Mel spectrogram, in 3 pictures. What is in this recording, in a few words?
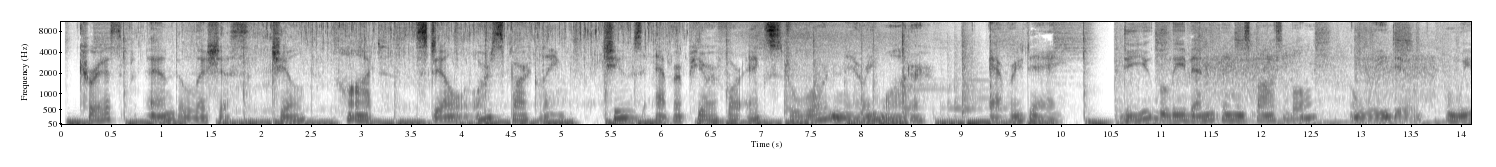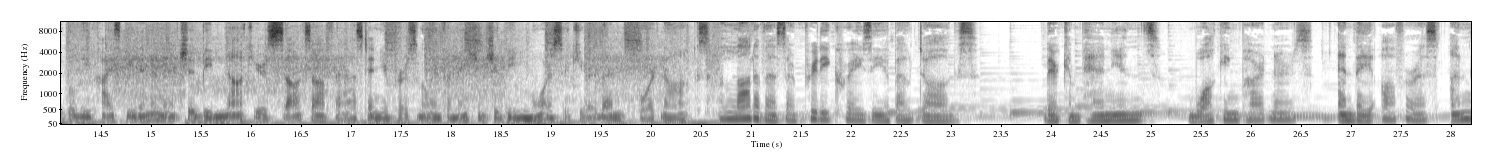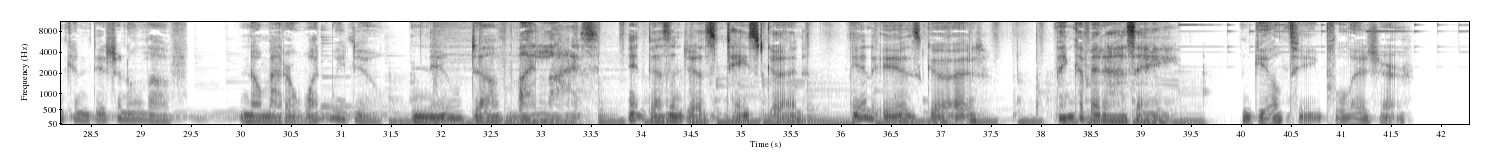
Commercial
